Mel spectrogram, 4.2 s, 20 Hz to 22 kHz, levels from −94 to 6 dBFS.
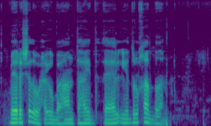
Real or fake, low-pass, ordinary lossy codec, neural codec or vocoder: real; none; none; none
